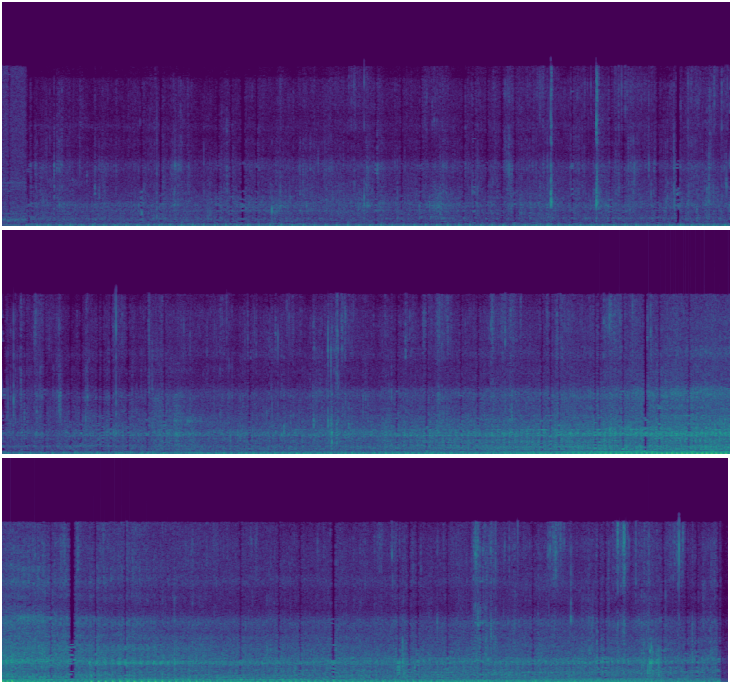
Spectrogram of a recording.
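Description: A vehicle engine running close by, growing louder until about two-thirds of the way through and then holding steady, with faint voices alongside.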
